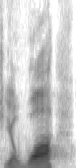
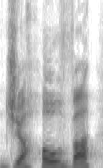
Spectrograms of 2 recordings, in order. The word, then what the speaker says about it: Yahweh: Some people pronounce it Yahweh. It's really pronounced Yahweh. Some people totally botch it up based on a Middle Age misinterpretation and pronounce it Jehovah.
